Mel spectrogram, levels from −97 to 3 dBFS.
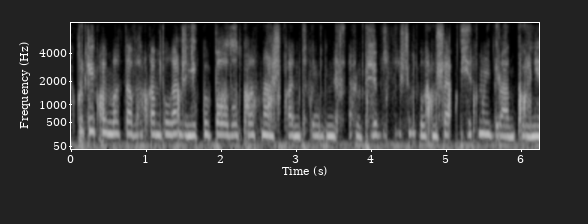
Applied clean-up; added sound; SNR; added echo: neural diffusion model UNIVERSE++.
